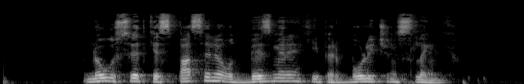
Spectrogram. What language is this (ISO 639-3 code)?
mkd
